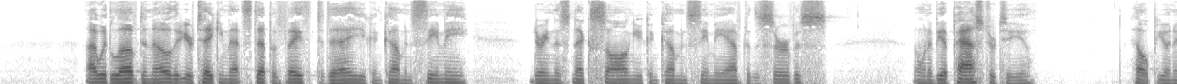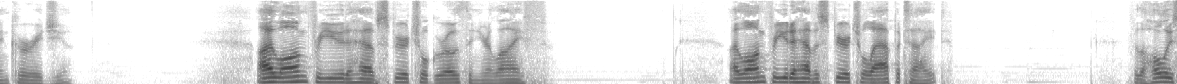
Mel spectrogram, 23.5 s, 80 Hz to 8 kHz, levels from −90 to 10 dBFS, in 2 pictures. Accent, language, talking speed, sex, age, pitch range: American, English, 175 wpm, male, 40-59, 120-160 Hz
